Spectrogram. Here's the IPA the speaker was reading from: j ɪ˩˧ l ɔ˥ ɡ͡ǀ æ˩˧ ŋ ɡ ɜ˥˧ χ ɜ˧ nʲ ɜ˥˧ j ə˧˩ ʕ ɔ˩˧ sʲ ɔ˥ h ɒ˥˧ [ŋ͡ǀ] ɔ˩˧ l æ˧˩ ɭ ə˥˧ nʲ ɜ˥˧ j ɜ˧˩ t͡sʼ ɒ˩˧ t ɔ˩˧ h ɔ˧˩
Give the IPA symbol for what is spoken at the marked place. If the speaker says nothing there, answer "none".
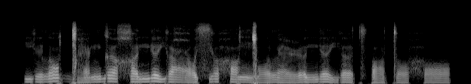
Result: ŋ͡ǀ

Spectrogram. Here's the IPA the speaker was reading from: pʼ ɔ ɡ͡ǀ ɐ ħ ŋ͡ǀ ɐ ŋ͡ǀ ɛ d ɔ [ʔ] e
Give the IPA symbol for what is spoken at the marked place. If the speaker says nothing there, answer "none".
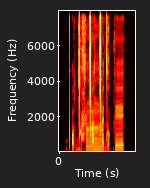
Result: k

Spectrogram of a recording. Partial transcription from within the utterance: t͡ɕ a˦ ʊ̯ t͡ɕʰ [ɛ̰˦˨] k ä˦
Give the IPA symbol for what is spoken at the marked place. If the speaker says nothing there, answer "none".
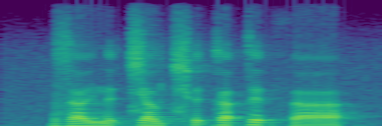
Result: ɛ̰˦˨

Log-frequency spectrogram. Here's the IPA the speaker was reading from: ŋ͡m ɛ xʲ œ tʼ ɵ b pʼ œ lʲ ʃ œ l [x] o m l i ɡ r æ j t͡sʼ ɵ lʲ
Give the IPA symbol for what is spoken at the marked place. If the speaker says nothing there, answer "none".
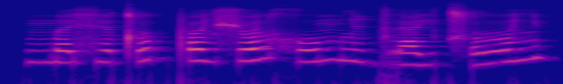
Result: x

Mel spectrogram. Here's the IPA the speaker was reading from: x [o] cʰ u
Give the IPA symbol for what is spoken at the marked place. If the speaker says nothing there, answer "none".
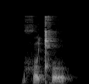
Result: o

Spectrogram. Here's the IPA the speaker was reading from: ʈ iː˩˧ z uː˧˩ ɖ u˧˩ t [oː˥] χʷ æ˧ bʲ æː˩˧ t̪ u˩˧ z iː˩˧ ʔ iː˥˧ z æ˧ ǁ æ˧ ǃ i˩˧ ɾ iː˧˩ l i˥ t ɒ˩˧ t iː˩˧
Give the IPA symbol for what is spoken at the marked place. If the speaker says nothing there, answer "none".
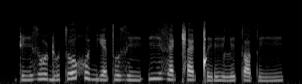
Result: oː˥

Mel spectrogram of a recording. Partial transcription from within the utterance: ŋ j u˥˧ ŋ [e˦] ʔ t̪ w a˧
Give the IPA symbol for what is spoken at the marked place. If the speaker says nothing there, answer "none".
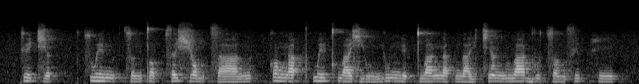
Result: e˨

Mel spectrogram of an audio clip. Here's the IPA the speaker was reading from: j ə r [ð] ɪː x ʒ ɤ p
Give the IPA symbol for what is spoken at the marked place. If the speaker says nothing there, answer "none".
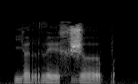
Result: ð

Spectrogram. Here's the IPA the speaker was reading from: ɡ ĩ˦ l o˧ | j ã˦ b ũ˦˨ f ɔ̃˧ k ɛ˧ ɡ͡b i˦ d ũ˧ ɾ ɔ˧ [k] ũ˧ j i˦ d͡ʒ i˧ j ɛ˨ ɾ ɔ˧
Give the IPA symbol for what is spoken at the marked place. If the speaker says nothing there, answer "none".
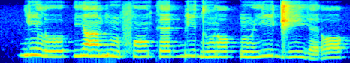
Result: k͡p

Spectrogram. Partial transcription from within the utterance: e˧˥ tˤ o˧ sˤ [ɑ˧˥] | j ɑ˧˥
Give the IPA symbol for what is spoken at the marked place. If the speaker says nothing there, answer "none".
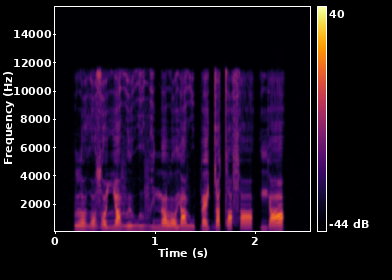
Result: ɑ˧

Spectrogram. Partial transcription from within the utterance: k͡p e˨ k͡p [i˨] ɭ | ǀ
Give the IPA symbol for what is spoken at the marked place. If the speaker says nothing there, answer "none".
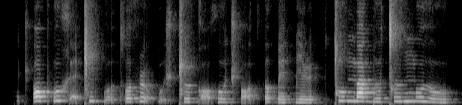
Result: i˨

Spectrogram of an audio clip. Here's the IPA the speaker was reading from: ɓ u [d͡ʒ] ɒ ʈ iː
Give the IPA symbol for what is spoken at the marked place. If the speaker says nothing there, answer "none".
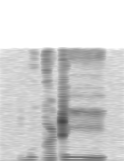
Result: ɡ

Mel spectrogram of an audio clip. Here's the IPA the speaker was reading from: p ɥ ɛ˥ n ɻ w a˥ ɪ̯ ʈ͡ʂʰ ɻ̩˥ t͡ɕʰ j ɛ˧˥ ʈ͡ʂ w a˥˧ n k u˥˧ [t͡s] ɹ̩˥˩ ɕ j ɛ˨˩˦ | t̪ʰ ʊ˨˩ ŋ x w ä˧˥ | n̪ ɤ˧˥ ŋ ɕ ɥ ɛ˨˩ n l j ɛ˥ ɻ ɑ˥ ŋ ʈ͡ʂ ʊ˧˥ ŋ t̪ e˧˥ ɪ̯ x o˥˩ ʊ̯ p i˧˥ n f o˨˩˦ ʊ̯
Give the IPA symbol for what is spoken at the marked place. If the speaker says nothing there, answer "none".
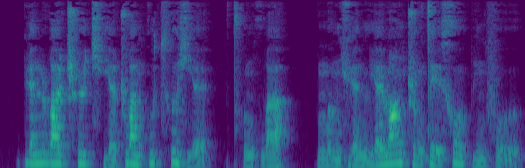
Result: t͡sʰ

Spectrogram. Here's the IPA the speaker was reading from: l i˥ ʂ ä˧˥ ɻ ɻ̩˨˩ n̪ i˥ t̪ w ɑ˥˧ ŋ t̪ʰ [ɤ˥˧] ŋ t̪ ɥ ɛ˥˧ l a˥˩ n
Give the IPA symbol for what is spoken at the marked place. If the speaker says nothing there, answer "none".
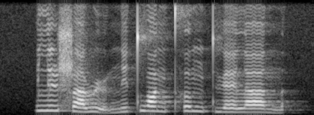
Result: ɤ˥˧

